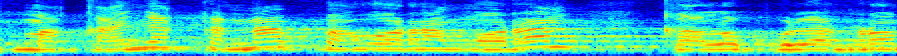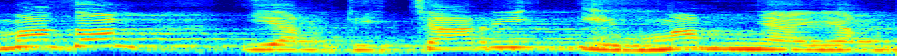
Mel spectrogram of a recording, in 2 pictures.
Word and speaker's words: Ramadhan: Saya ulang. Jangan ramadana. Tapi boleh ramadannya tetap sah cuman lebih pas kalau dibacanya Ramadan.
